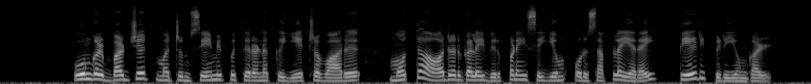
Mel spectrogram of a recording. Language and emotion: Tamil, neutral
